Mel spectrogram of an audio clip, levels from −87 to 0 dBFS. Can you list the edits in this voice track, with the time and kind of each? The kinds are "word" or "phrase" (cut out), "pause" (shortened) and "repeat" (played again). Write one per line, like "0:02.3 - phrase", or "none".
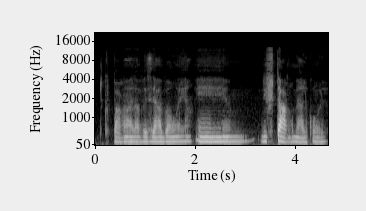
0:02.0 - pause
